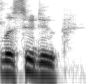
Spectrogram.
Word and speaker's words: Lesotho: This is Lesotho or Lesotho. It's pronounced Lesotho.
